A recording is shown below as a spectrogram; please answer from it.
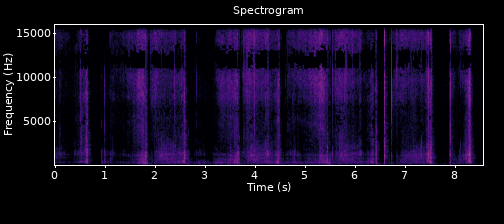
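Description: Long nails scratch the page edges and cover of an embossed red hardcover book lying flat. The result is a series of dry, rasping midrange scratching strokes with brief louder peaks and almost no low end or ring.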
